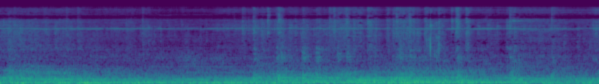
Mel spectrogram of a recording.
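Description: Freight train cars rolling slowly past, slowing toward a stop: a steady low rumble of wheels on rail with scattered light clicks.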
